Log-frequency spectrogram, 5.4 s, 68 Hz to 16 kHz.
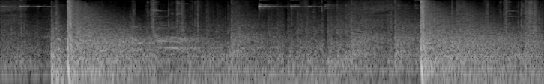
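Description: Long-range gunshots in the video game Battlefield 4, two sharp loud cracks a few seconds apart over a steady low rumble of battlefield ambience.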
